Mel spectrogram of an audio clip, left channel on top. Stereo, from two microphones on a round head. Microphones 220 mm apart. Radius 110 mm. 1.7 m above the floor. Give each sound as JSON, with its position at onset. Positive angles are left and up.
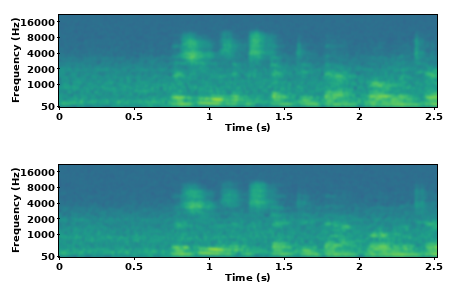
{"t": 0.7, "sound": "a man speaking", "side_deg": 15, "distance_m": 9.0}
